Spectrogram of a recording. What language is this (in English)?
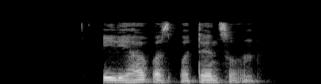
Esperanto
